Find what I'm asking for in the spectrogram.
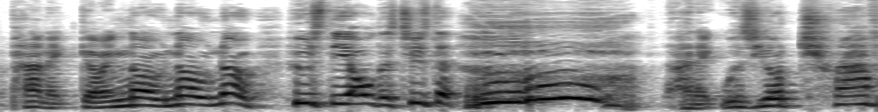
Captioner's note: gasp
